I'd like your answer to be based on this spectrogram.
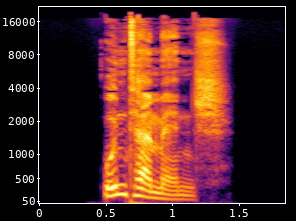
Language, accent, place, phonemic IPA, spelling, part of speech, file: German, Germany, Berlin, /ˈʊntəʁˌmɛnʃ/, Untermensch, noun, De-Untermensch.ogg
- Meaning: 1. a subhuman, a morally or culturally inferior person 2. one who is not an Übermensch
